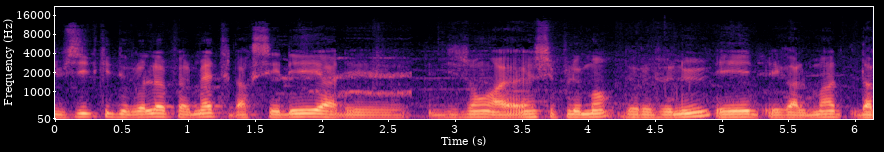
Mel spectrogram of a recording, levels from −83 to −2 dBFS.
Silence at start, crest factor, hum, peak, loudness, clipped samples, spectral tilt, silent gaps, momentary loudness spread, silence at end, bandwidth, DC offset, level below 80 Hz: 0 s; 14 dB; none; -4 dBFS; -19 LUFS; under 0.1%; -8 dB/octave; none; 8 LU; 0 s; 12 kHz; under 0.1%; -48 dBFS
